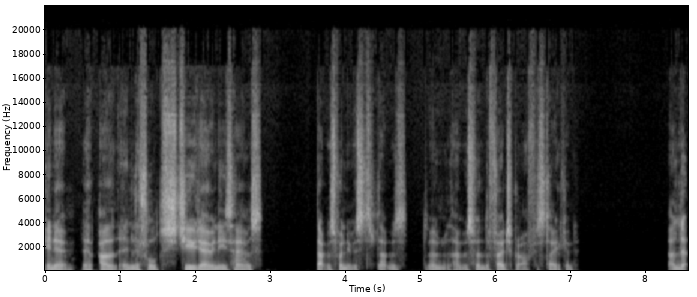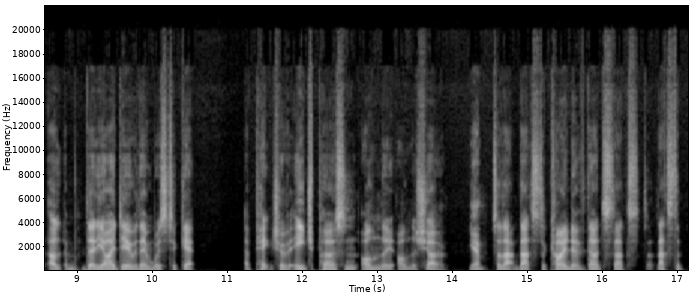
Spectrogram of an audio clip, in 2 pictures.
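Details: Adult man with aphasia after a sudden stroke, treated with speech therapy and his wife's flashcard practice; he still has word-finding difficulty, cannot read a script and tires as the day goes on. Finding: aphasia.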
